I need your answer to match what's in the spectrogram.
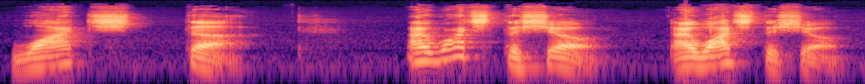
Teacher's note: the D and the th get linked together but we keep only the th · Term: the th sound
